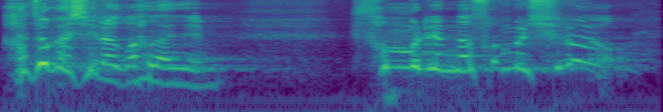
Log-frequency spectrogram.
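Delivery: high, loud upset protest; angry crying refusal. Retold or imitated. Deaconess crying out to God, high and loud. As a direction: refuse the gift through tears, loud and high. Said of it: "너무 화가 나가지고 더 울었대요".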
